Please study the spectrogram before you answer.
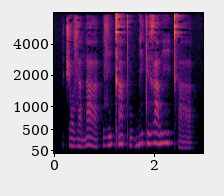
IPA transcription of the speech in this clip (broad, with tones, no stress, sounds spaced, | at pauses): t͡ʃ ɔ˨ z a˨ n a˦˨ | z i˨˦ kʼ ã˦˨ pʰ u˨ ɡ͡b i˦ t ɪ˦ ɣ a˦ β iː˦ kʰ a˨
